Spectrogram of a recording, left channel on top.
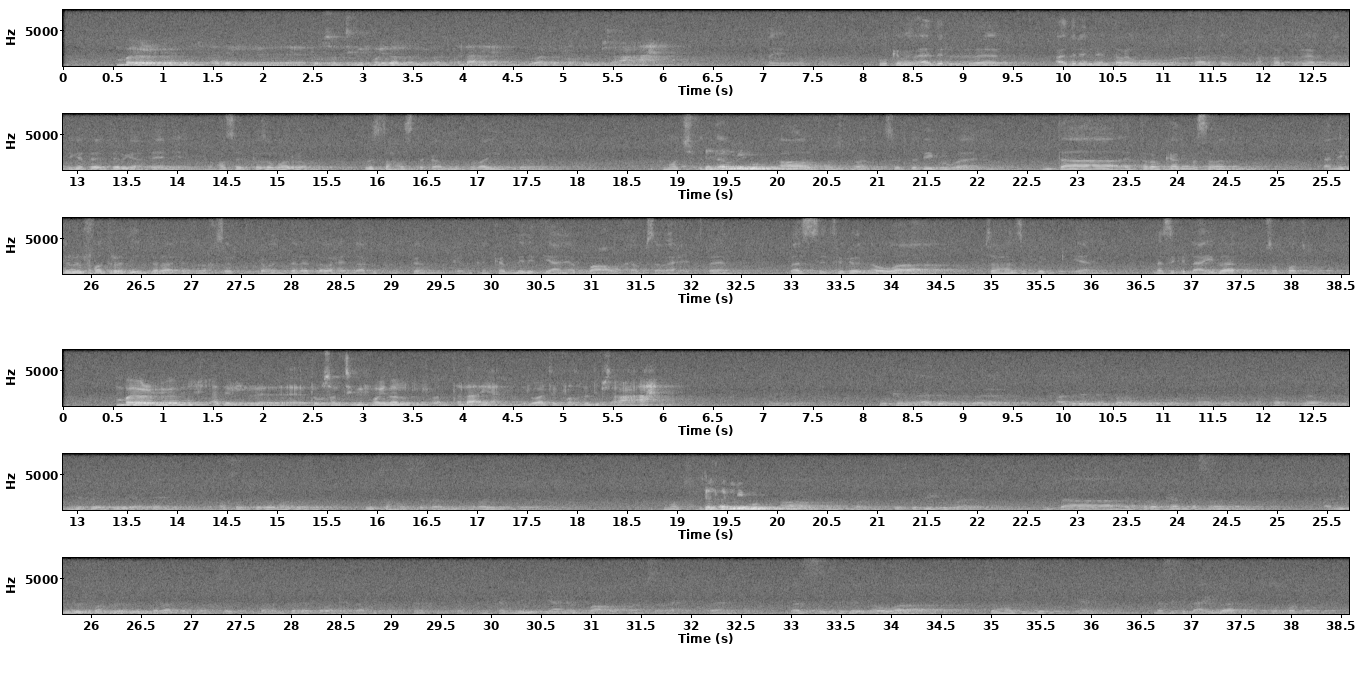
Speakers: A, on the right; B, on the left.
A: بايرن ميونخ قادر آه، توصل سيمي فاينال فانت لا يعني دلوقتي الفترة دي بصراحة احلى
B: ايوه فاهم وكمان قادر قادر ان انت لو اخرت اتاخرت فاهم بالنتيجة ت- ترجع تاني يعني وحصلت كذا مرة و... ولسه حاصلة كمان من قريب في في ماتش في
A: سيلتا
B: الدوري
A: فيجو
B: اه في ماتش في مع سيلتا فيجو يعني انت انت لو كان مثلا يعني غير الفترة دي انت لا كان زمان خسرت كمان تلاتة واحد لا كنت كان كان كان كملت يعني أربعة وخمسة واحد فاهم بس الفكرة ان هو بصراحة هانز فليك يعني ماسك اللعيبة مظبطهم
